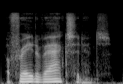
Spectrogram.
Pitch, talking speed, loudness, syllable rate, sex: 105 Hz, 145 wpm, -18 LUFS, 6.1 syllables/s, male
